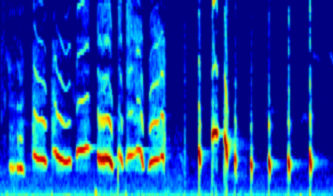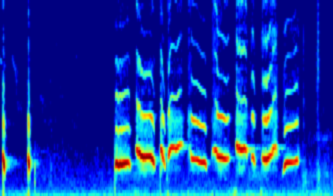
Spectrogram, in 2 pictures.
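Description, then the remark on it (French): A person whistles an imitation of common blackbird song: two warbling phrases of fluting, sliding notes framing a run of sharp, evenly spaced chirps, clear with no talking. “Et là je lui fais le merle noir, qui est l'oiseau préféré de mon père, et certainement l'oiseau le plus virtuose qui existe en Europe, parce que c'est un oiseau très mélancolique, noir, sublime, qui se met...”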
